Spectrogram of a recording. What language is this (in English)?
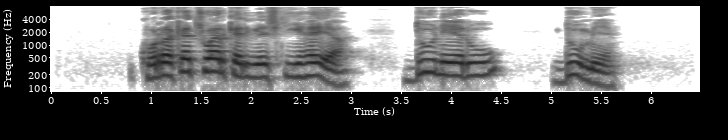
Central Kurdish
